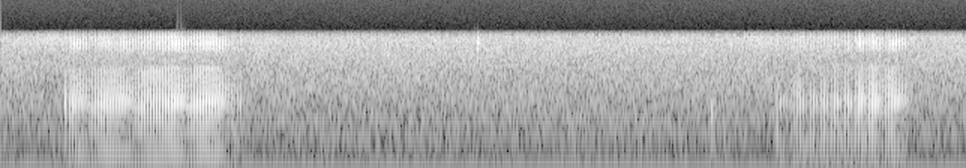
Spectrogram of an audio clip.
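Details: Two long, loud, rattling snores about six seconds apart with quiet between them: snoring during sleep.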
